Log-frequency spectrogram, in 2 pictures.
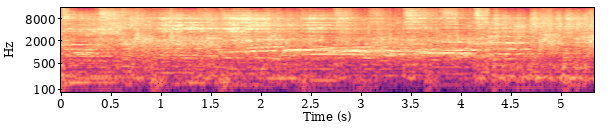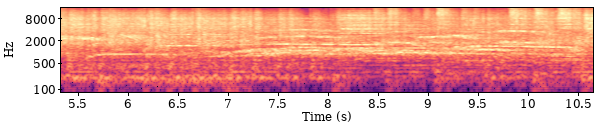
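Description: Live stage-musical number: a band plays a lively tune with voices singing over it during a dance break.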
